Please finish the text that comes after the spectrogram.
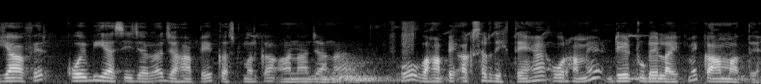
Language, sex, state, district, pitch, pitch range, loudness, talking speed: Hindi, male, Punjab, Pathankot, 145 Hz, 130-160 Hz, -20 LUFS, 210 wpm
